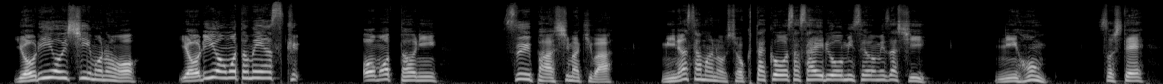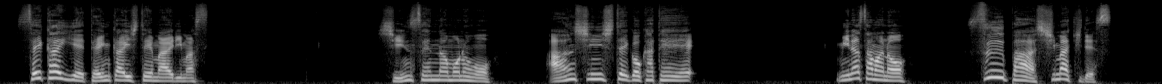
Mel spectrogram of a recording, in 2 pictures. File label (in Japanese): 勢いのあるCM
